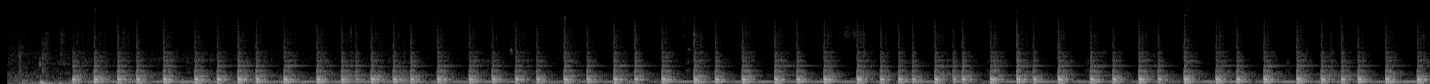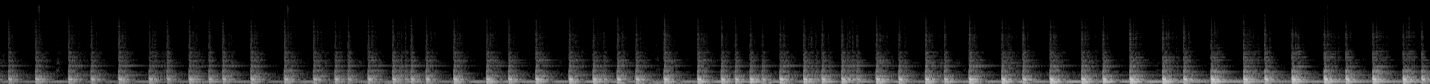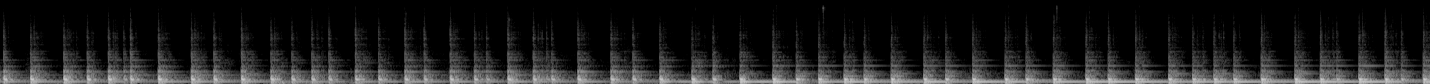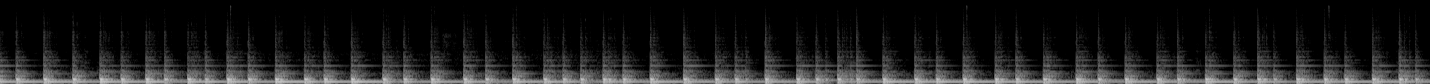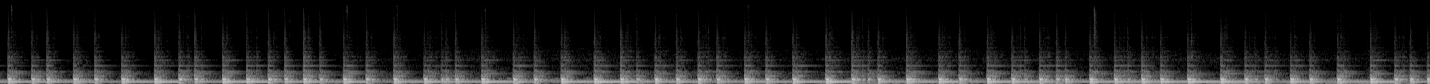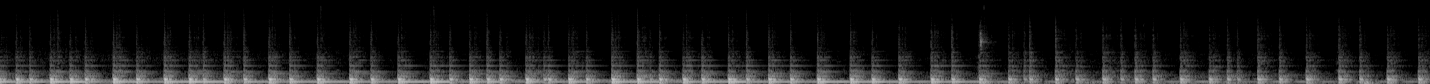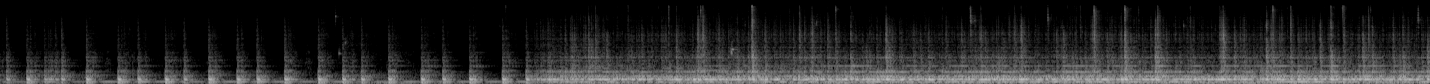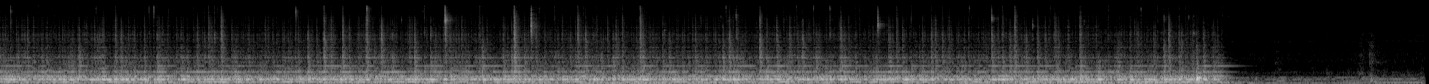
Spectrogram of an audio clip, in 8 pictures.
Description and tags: Water drops in metal sink
Recording of water drops in a metal sink. The timbre changes from moving the mic around.
drop, metal, sink, Water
